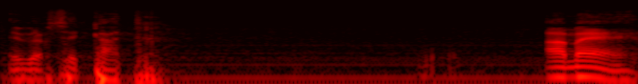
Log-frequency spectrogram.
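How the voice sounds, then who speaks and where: A man preaching a sermon in French with a Congolese accent, line by line for an interpreter, calling out in bursts and then teaching in calmer phrases. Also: deep voice, slow, slight background noise. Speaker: pastor.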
